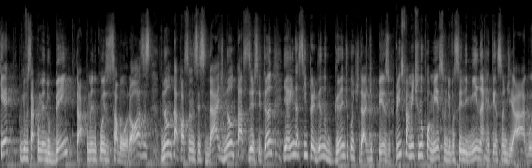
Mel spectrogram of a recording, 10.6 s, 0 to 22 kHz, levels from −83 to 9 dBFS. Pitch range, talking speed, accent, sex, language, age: 155-200 Hz, 210 wpm, Brazilian, male, Portuguese, 20-39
